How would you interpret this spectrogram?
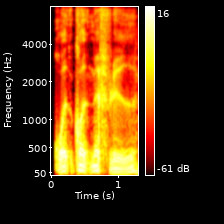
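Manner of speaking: "Rød grød med fløde" slowly, every D soft like th; slow, careful soft Ds in "Rød grød med fløde"; soft-D tongue twister. Shown as a demonstration. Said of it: "som indeholder bløde D'er". (langsomt blødt D i Rød grød med fløde)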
